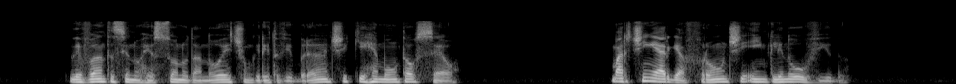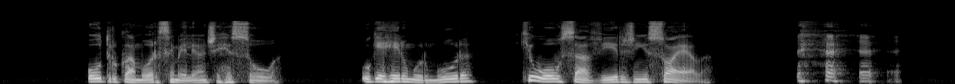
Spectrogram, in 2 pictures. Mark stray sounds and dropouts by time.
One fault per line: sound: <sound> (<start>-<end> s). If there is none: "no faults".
sound: laugh (17.5-18.6 s)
